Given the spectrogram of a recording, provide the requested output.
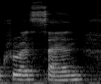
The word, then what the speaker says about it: croissant: o coração coração não é crochê são o croissant o termo correto é realmente coração coração Esse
